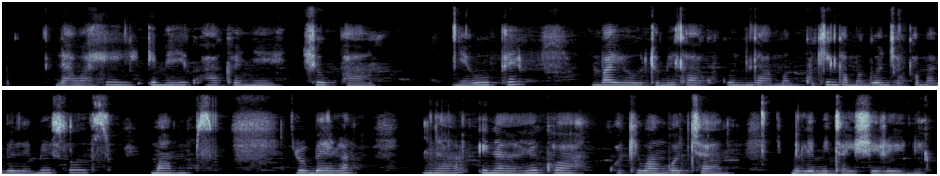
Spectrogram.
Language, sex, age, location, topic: Swahili, female, 18-24, Kisumu, health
